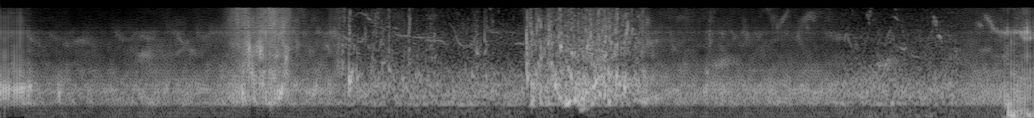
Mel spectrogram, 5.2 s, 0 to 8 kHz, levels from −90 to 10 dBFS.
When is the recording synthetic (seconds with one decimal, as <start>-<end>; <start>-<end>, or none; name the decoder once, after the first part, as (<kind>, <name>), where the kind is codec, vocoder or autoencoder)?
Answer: 0.0-1.7 (vocoder, Vocos); 3.2-4.2; 4.8-5.2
